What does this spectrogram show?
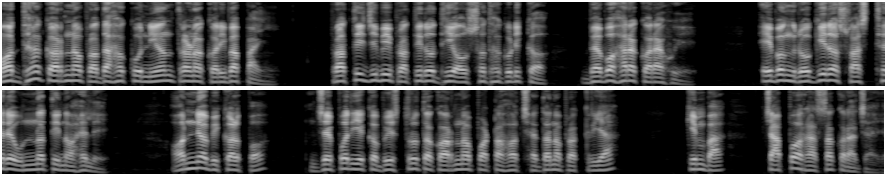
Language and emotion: Odia, neutral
